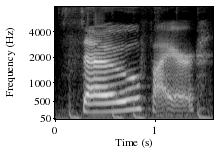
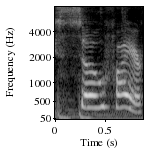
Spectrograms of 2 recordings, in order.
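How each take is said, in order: First: It is said in a put-on Valley Girl voice. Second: It is said in her ordinary speaking voice. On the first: The speaker calls it right. "I gotta do the Valley Girl voice" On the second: The speaker calls it wrong. "Or wait, no"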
